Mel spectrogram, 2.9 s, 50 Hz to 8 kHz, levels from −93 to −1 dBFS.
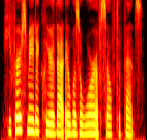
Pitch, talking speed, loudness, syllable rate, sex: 215 Hz, 265 wpm, -18 LUFS, 5.4 syllables/s, female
